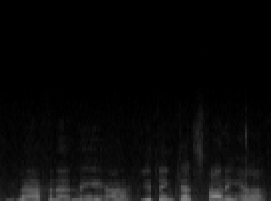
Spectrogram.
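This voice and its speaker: A man's voice: on the high side, normal speed, recorded from a distance, lightly acted, poor audio. A man voicing an angry, vengeful male skunk chief in a spoken folk tale, with indignant outbursts. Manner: indignant, taunt-answering outbursts.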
